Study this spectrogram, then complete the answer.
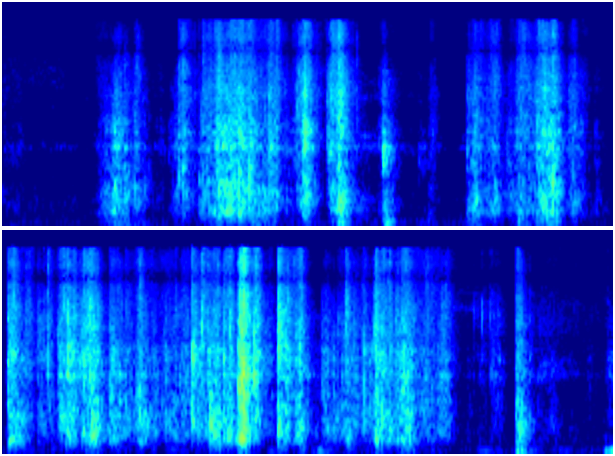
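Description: Cloth rustles and wipes against a surface.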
